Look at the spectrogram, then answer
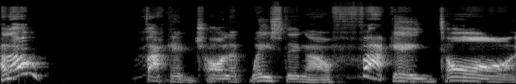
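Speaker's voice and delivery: put-on British accent. Running a room where everyone must talk in a fake British accent. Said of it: "Welcome to the Fake British Accent Society".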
